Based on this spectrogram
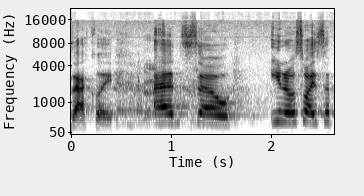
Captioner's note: audience laughs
